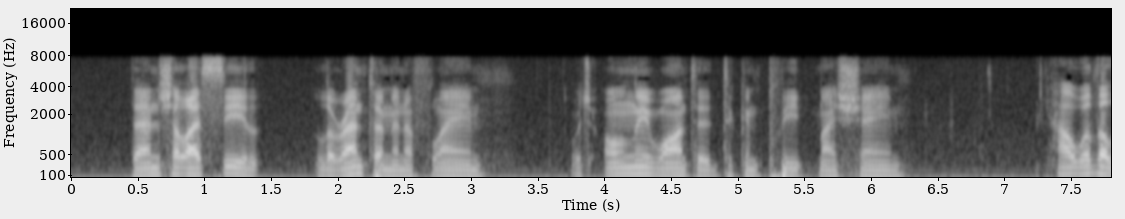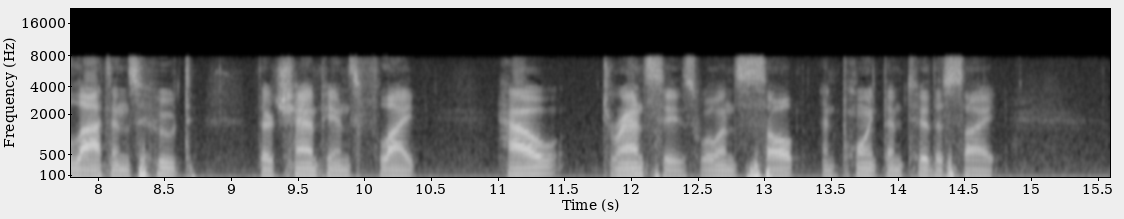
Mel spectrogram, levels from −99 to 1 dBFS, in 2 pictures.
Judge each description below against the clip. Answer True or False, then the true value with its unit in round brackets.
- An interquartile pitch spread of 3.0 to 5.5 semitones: False (2.4 semitones)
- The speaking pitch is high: False (100 Hz)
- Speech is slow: True (125 wpm)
